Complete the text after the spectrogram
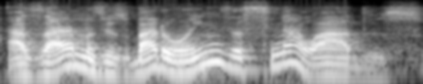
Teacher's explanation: O verso heróico é um tipo de verso em que decassílabo com a tônica na sexta e na décima sílabas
